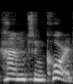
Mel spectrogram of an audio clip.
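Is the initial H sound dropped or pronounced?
pronounced. The H at the start is clearly pronounced. "I mean Hampton Court"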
